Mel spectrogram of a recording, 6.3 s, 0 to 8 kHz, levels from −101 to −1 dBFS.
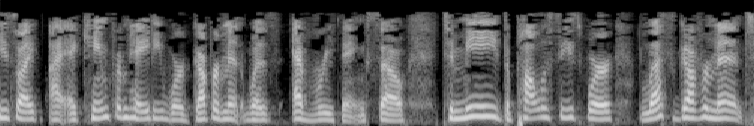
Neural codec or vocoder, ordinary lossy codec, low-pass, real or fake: none; MP3, 24 kbps; 7.2 kHz; real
